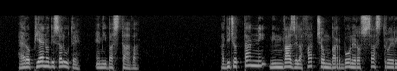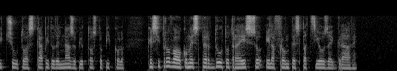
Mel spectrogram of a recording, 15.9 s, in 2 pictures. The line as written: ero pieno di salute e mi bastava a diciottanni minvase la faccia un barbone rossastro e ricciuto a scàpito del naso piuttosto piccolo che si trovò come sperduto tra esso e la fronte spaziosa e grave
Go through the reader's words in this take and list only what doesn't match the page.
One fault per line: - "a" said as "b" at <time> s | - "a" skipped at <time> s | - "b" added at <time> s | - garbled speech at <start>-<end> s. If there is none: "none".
none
